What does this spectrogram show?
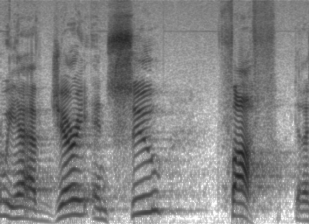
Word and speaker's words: Pfaff: We have Jerry and Sue Pfaff. Did I say that right? It's P-F-A-F-F, but it's pronounced Pfaff.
